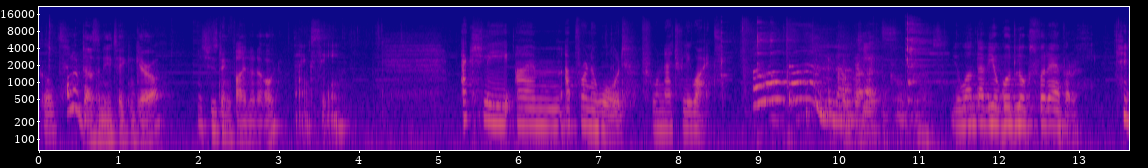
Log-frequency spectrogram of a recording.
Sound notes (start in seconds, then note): 4.3 inhales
